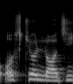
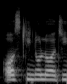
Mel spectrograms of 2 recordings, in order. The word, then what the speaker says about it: ऑस्टियोलॉजी: Study of bones is called as, study of bone को ऑस्टियोलॉजी कहते हैं, ऑस्टिनोलॉजी नहीं कहते, ऑस्टियोलॉजी।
